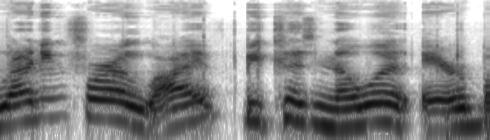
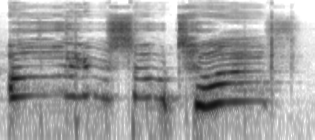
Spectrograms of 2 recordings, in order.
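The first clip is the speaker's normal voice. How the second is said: very high, slow, soft swooning voice; mock swooning ladies; 4 dB quieter, slower than usual. Boy imitating ladies admiring him, high slow mock swoon. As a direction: coo it like an admiring girl. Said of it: "all the ladies are like".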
